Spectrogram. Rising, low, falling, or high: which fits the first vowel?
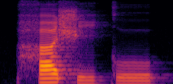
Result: high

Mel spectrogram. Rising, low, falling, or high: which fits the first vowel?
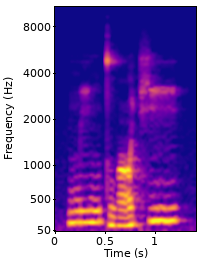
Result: high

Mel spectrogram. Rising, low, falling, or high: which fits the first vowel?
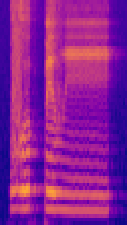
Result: high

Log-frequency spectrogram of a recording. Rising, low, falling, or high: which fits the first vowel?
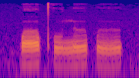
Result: rising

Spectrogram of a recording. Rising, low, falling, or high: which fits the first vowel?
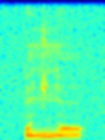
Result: low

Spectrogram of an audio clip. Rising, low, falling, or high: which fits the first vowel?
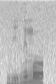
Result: low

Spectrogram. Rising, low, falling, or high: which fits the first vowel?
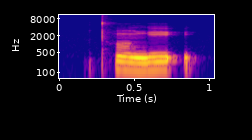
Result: low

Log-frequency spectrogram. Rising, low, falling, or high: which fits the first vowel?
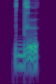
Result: low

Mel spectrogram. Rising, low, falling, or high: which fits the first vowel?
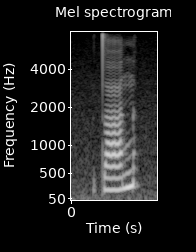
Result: rising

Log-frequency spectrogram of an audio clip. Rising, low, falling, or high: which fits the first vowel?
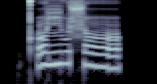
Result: low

